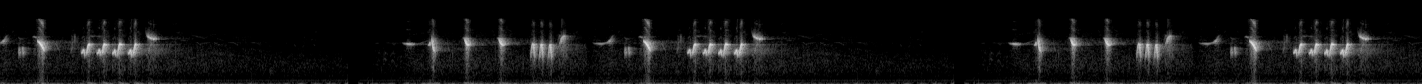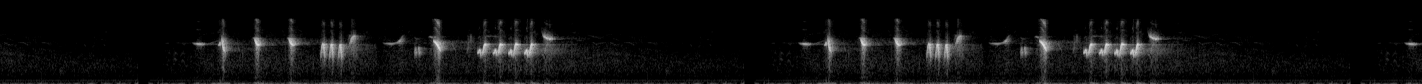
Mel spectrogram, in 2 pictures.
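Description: Bird chirping: a phrase of quick, high chirps and short trills, lasting about four seconds, that repeats identically about every six seconds like a looped recording.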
